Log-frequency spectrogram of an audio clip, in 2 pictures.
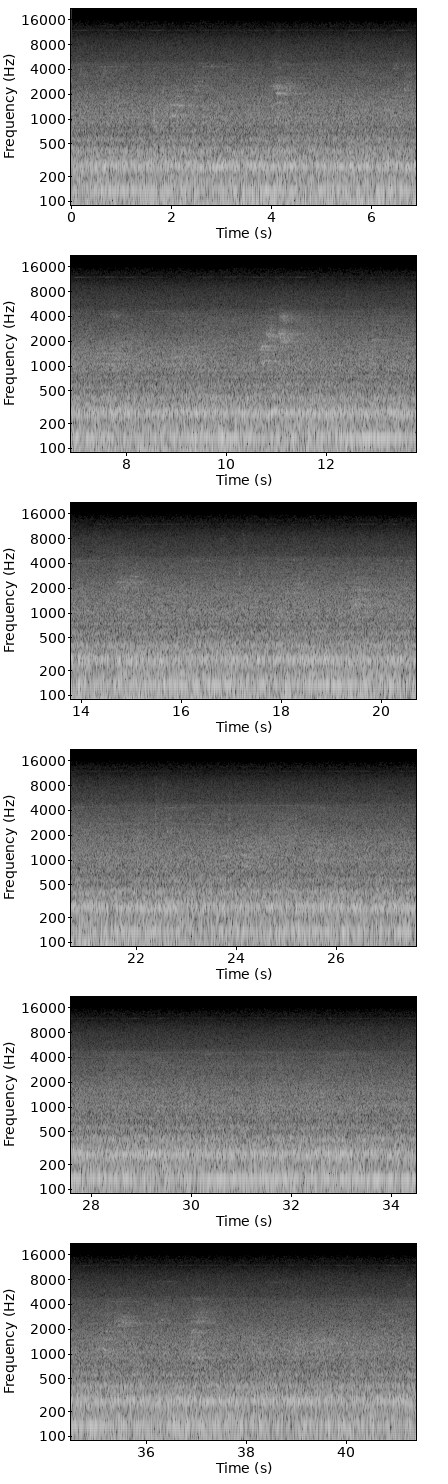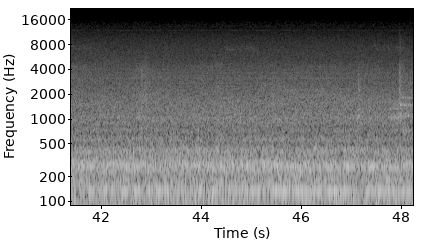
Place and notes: velbert, corbystrasse, lüftung der einkaufspassage
stereo okm aufnahme morgens, lüftung und taubenflug
soundmap nrw: social ambiences/ listen to the people - in & outdoor nearfield recording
